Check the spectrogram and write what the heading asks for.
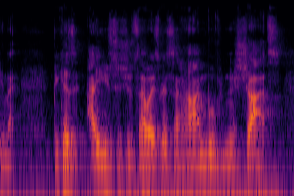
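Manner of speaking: normal talking voice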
